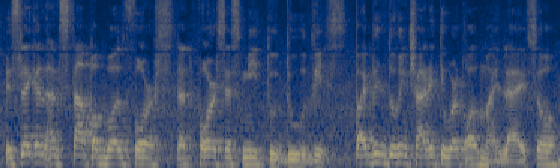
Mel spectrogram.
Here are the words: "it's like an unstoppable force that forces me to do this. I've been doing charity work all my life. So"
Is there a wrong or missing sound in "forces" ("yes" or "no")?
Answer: yes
